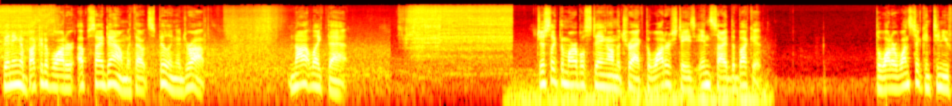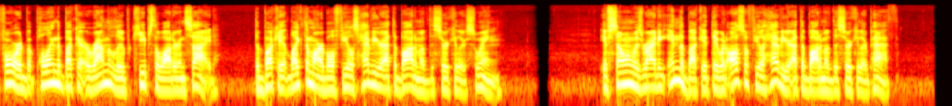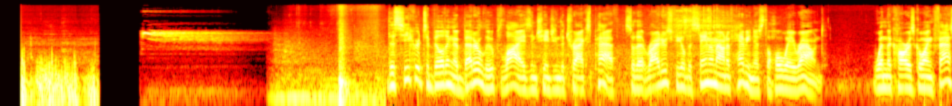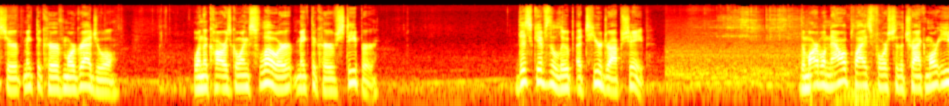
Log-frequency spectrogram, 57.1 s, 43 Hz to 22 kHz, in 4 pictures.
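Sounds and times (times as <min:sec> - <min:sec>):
faint low outdoor noise: 0:00.0 - 0:06.0, 0:07.6 - 0:28.3, 0:32.7 - 0:57.0
rumbling on camera microphone: 0:07.7 - 0:11.6
high clear ringing tone: 0:30.7 - 0:33.2
marble rolling on plastic track: 0:53.5 - 0:54.9.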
